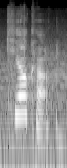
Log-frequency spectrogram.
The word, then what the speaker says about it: Kyoko: you know the silver haired girl oh yeah Yoko yeah that's right that's the correct pronunciation hmm what about her what I took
